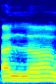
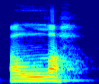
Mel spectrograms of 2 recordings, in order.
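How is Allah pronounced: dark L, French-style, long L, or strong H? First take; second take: French-style; dark L. First: It is said with a plain French-sounding pronunciation. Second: The L is dark, with the tongue curled back. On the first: "vous sonnerez très français" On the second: "avec un L emphatique"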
